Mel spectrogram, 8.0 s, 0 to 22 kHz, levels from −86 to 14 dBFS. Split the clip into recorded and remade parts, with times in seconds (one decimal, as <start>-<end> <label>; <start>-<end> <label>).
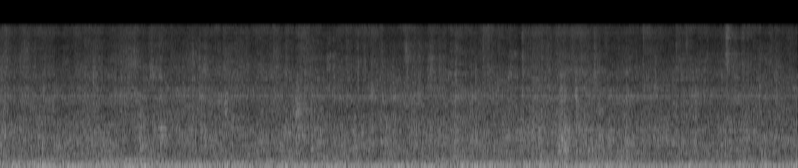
0.0-8.0 remade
